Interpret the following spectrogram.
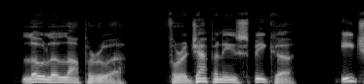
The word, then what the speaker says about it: Lollapalooza: An American slang term meaning something outstanding or extraordinary, it contains 4 L sounds in rapid succession at the beginning of syllables. Lollapalooza.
